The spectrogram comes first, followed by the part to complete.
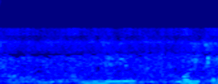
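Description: Near silence: quiet room tone, with a faint low pitched murmur about a second in and again briefly near the end.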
